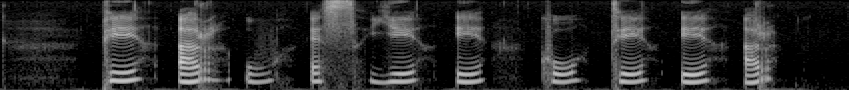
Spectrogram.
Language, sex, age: Norwegian, female, 44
